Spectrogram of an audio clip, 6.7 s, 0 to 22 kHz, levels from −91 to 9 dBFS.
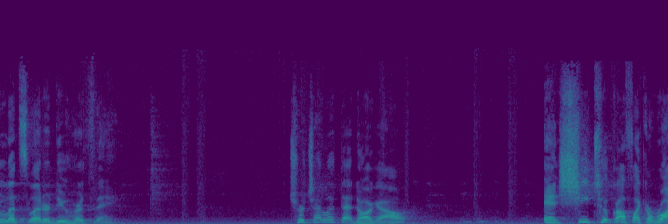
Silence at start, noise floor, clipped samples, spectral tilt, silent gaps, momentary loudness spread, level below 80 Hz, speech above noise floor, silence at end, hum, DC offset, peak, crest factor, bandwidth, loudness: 0 s; -68 dBFS; under 0.1%; -3.5 dB/octave; none; 25 LU; -72 dBFS; 25 dB; 0 s; 60 Hz at -65 dBFS; under 0.1%; -26 dBFS; 20 dB; 17.5 kHz; -43 LUFS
